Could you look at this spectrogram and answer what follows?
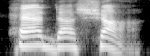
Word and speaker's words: Hadashah: Hadajah, if you're on there with us. Yeah, I know. Okay. I'm saying Hadajah, but I'm just cutting it short. But the correct pronunciation here is Hadashah.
